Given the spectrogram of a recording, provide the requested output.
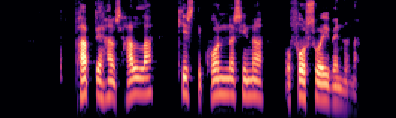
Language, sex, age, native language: Icelandic, male, 60-69, Icelandic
